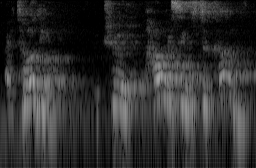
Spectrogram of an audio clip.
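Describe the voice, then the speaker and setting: Casting: woman as sly, mocking swamp witch, high voice, declamatory stage delivery, heard far from the mic in a reverberant hall. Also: animated, moderate pace, darkish tone. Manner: theatrical, declamatory, with Spanish phrases. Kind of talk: stage play acting. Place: large indoor theater stage, distant camera. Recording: echoey theater stage from far off.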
